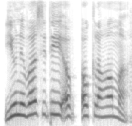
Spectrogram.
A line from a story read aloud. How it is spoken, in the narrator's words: He yelled back at her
